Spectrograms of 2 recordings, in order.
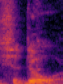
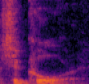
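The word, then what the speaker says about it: Shedeur: say is um and I think I pronounce coach Prime's son name wrong shador right shador shador not Shakur I'm thinking of Tupac Tupac not Tupac Shakur but it's shador and uh so I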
